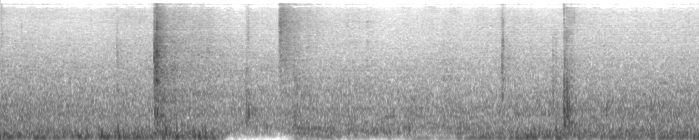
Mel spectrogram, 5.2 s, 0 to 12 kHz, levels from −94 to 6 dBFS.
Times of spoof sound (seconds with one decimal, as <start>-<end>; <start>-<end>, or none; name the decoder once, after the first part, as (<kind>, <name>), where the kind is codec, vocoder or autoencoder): 1.3-2.1 (vocoder, BigVGAN v2); 3.5-5.2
